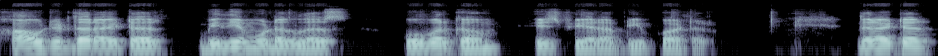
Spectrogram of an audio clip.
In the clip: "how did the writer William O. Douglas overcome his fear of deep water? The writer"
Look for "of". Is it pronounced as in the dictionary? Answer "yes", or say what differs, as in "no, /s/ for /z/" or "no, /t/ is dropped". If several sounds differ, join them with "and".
no, /p/ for /v/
